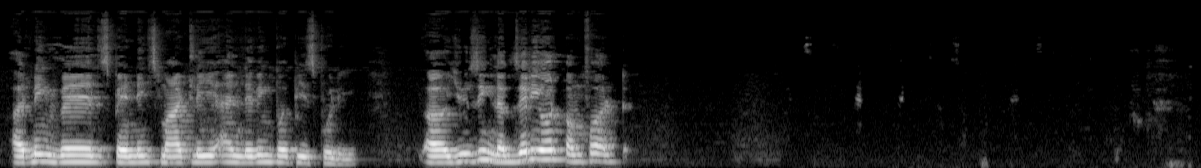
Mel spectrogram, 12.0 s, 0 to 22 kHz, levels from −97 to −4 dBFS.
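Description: No technical faults detected.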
